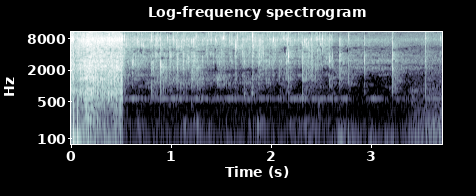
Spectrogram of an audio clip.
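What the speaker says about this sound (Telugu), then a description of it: "పోపు ఎగిపోయింది." Mustard seeds, chana dal, urad dal, cumin, dried red chillies, curry leaves and turmeric splutter in hot oil for tempering: a loud hissing burst at first, then scattered pops and crackles over a quieter sizzle.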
